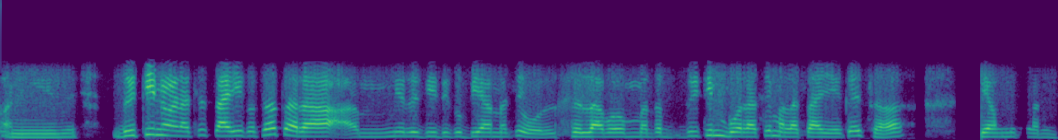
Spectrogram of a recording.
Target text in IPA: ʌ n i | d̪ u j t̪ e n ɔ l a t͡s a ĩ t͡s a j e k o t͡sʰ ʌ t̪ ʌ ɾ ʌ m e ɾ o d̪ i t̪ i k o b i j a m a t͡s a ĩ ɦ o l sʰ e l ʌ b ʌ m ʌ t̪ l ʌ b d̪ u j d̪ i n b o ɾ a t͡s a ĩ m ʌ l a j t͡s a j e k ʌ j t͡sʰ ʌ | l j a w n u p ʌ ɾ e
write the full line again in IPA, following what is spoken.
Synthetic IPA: ʌ n i | d̪ u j t̪ i n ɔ ɽ a t͡s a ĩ t͡s a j e k o t͡sʰ ʌ t̪ ʌ ɾ ʌ m e ɾ o d̪ i d̪ i k o b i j a m a t͡s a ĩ ɦ o l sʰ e l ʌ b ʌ m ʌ t̪ l ʌ b d̪ u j t̪ i n b o ɾ a t͡s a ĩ m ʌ l a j t͡s a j e k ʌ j t͡sʰ ʌ | l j a w n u p ʌ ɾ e

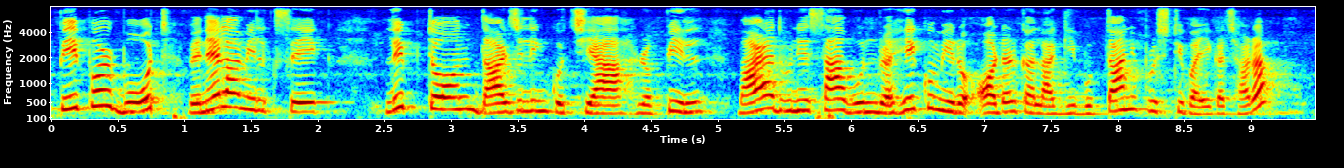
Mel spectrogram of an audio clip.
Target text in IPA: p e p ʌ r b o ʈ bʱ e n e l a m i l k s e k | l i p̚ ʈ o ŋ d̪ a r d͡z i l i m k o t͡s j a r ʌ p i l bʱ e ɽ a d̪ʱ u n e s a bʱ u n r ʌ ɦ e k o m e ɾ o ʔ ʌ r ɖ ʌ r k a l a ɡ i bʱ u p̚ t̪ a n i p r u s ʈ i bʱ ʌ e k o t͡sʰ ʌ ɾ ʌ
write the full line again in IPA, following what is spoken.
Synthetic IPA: p e p ʌ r b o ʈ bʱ e n e l a m i l k s e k | l i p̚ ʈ o n d̪ a r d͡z i l i ŋ k o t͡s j a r ʌ p i l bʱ a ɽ a d̪ʱ u n e s a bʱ u n r ʌ ɦ e k o m e ɾ o ʔ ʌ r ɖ ʌ r k a l a ɡ i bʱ u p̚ t̪ a n i p r u s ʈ i bʱ ʌ e k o t͡sʰ ʌ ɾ ʌ

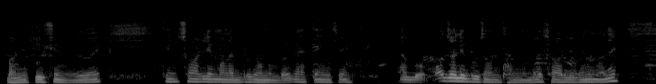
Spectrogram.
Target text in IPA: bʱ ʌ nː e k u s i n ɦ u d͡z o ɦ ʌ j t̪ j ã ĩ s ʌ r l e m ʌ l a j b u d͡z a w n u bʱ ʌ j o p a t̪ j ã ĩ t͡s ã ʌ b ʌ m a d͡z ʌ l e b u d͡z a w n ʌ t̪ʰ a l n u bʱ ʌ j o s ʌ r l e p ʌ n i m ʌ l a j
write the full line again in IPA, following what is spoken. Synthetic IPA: bʱ ʌ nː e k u s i n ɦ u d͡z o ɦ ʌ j t̪ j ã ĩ s ʌ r l e m ʌ l a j b u d͡z a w n u bʱ ʌ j o k a t̪ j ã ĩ t͡s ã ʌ b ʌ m ʌ d͡z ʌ l e b u d͡z a w n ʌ t̪ʰ a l n u bʱ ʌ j o s ʌ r l e p ʌ n i m ʌ l a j

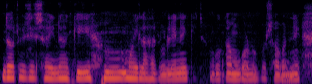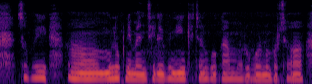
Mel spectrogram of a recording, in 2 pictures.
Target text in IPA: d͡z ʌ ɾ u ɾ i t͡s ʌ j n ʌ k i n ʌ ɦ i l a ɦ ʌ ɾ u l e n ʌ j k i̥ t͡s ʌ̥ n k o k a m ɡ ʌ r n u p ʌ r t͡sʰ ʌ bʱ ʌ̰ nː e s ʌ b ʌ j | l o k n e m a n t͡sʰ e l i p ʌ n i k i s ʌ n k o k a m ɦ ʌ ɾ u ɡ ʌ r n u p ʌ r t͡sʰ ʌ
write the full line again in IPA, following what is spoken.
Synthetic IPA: d͡z ʌ ɾ u ɾ i t͡sʰ ʌ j n ʌ k i m ʌ ɦ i l a ɦ ʌ ɾ u l e n ʌ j k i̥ t͡s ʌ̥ n k o k a m ɡ ʌ r n u p ʌ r t͡sʰ ʌ bʱ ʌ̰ nː e s ʌ b ʌ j | l o k n e m a n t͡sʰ e l e p ʌ n i k i t͡s ʌ n k o k a m ɦ ʌ ɾ u ɡ ʌ r n u p ʌ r t͡sʰ ʌ

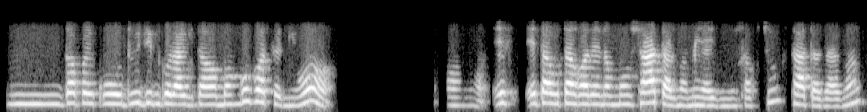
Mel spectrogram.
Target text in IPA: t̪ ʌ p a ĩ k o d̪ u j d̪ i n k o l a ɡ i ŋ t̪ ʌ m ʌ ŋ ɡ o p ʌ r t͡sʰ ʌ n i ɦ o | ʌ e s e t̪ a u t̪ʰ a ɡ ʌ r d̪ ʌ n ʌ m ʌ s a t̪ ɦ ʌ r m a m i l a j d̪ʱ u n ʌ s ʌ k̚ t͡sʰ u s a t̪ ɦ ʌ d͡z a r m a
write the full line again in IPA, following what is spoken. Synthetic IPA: t̪ ʌ p a ĩ k o d̪ u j d̪ i n k o l a ɡ i t̪ ʌ m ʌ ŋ ɡ o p ʌ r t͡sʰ ʌ n i ɦ o | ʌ e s e t̪ a u t̪ a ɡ ʌ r d̪ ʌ n ʌ m ʌ s a t̪ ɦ ʌ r m a m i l a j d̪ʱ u n ʌ s ʌ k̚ t͡sʰ u s a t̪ ɦ ʌ d͡z a r m a

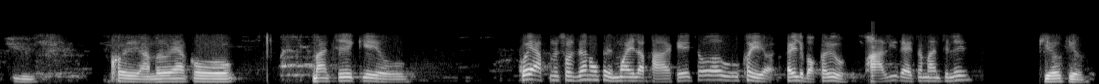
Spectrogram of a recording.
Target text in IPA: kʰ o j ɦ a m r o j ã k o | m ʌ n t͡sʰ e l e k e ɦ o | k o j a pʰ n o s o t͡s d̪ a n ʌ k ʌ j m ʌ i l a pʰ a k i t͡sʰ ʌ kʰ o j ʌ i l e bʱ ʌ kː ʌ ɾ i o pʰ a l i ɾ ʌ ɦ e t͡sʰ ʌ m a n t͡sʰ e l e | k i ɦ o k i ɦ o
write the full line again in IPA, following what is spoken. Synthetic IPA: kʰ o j ɦ a m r o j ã k o | m a n t͡sʰ e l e k e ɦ o | k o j a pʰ n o s o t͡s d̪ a n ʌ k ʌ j m ʌ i l a pʰ a k e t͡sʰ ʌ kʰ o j ʌ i l e bʱ ʌ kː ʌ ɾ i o pʰ a l i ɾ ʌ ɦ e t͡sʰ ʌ m a n t͡sʰ e l e | k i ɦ o k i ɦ o

